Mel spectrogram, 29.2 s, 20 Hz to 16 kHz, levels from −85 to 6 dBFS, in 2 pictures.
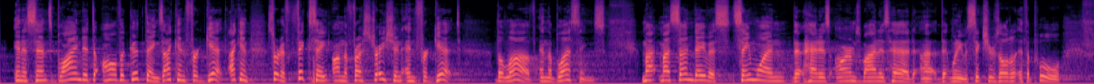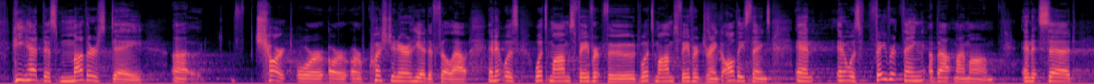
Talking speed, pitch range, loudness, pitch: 190 wpm, 160-205 Hz, -23 LUFS, 175 Hz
